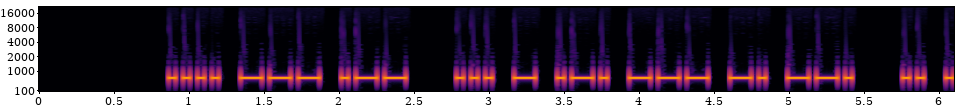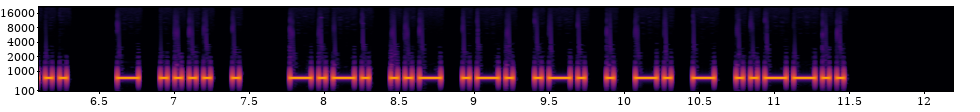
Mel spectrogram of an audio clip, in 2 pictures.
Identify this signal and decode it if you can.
Morse code, heard as a keyed tone, about 25 wpm, 700 Hz. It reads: HOW STRONG IS THE CURRENT?
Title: Sentences from Top 1000 Words - Review Part 4 - 25wpm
